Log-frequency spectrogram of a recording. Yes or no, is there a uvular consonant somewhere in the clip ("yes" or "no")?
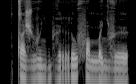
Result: no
